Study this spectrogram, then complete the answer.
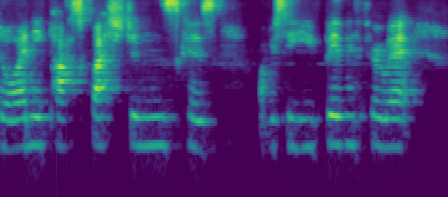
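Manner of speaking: ordinary talk, nothing marked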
